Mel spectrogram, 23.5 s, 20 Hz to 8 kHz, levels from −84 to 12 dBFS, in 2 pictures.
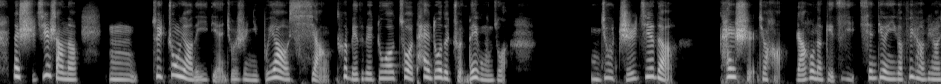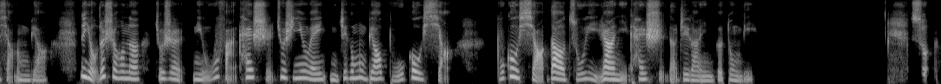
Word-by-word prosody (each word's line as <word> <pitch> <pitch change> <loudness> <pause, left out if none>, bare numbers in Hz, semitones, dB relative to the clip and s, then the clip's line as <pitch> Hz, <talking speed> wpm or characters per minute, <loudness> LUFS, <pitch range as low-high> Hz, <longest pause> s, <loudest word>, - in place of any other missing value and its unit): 但 300 - +6
实 220 - +6
际 345 - +3
上 225 -8 +4
呢， 195 -1 +2 0.4
嗯， 190 -5 -3 0.2
最 310 -1 +2
重 340 +2 +3
要 275 - +5
的 90 - -3
一 95 0 -6
点 - - -7
就 100 - -6
是 190 - -3
你 170 -2 -5
不 205 +6 -8
要 250 -5 +5
想 195 - -2
特 300 - -1
别 195 -2 -2
特 215 - -9
别 205 - -1
多 230 +3 0
做 235 +1 +2
太 280 +6 +2
多 260 +1 +2
的 230 - +1
准 210 - -6
备 250 +4 +4
工 175 -7 -4
作。 170 -1 -7 1.1
你 200 - -4
就 250 +6 -3
直 210 +1 +4
接 295 +5 +2
地 275 - +3 0.5
开 290 0 +6
始 275 - +8
就 200 - -1
好， - - -5
然 180 +1 +3
后 250 - +2
呢， 205 -3 0
给 185 -6 -5
自 220 +10 -11
己 200 - -11
先 250 -1 -3
定 250 -2 +1
一 205 - -3
个 200 - 0
非 295 - -2
常 215 -7 -1
非 210 - -5
常 195 - 0
小 - - -7
的 185 - -7
目 170 - -6
标。 170 - -8 0.4
那 300 - +4
有 235 - +1
的 280 - +2
时 285 -4 0
候 235 -1 -2
呢， 215 -2 0 0.2
就 - - -5
是 210 -4 -3
你 195 0 -4
无 265 +8 -7
法 - - -4
开 270 0 +1
始， - - +2
就 275 - -2
是 245 -2 +1
因 245 0 -1
为 200 0 -2
你 185 -2 -5
这 240 +9 -4
个 240 - -2
目 245 -1 -2
标 215 0 0
不 185 -4 -10
够 235 +2 0
小， - - -3 0.6
不 225 +3 -7
够 290 -2 +3
小 - - +2
到 215 -4 +5
足 195 +2 -7
以 200 -8 -6
让 200 -2 +5
你 - - -6
开 205 - -3
始 - - +4
的 - - -6
这 190 - -5
样 170 -3 -4
一 155 -1 -6
个 - - -6
动 180 -4 -7
力。 - - -11 2.0
所 - - -3
215 Hz, 260 characters per minute, -22 LUFS, 190-250 Hz, 2.0 s, 始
